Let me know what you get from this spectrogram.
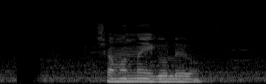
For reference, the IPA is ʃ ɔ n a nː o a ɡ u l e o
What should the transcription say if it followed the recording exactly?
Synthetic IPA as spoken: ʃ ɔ m a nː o e ɡ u l e o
